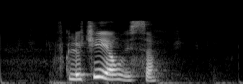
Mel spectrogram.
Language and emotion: Russian, neutral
